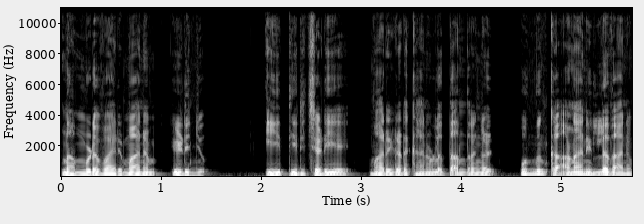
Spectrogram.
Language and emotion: Malayalam, sad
